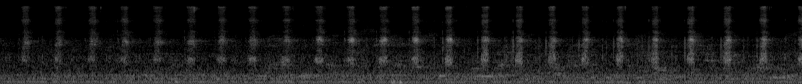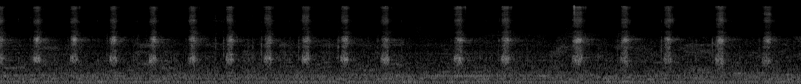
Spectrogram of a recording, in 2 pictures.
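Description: Hand trigger spray bottle squirted over and over in quick succession, about three short sprays a second, onto a metal mesh cooker-hood grease filter; the spraying stops just before the end.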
